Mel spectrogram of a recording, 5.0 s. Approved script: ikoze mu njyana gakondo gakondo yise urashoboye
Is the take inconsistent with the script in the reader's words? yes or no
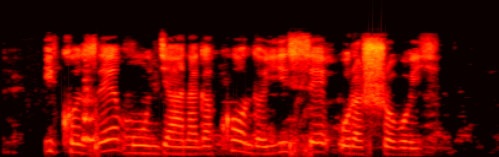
yes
